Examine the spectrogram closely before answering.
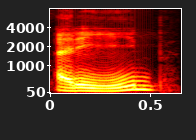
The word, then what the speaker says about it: قريب: The qa sound gets interpreted as an a, and sometimes a ga. So قريب becomes arib, arib is close, and then closer than أقرب من.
